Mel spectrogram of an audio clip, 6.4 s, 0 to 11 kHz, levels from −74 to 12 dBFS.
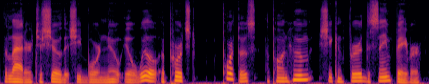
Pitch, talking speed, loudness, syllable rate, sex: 120 Hz, 175 wpm, -17 LUFS, 4.8 syllables/s, male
